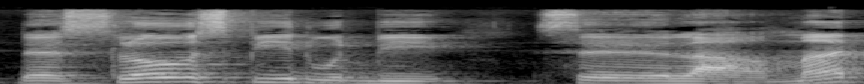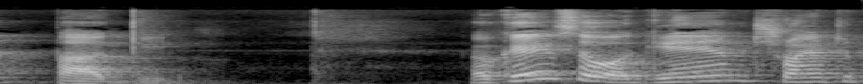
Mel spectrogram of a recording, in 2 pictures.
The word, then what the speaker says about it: selamat pagi: It is selamat pagi.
